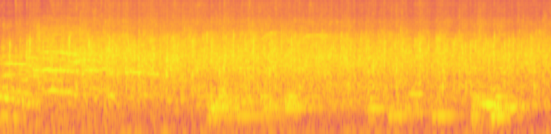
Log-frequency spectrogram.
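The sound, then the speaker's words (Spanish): Faint, steady audience applause at a folk music colloquium, requested in honour of a singer: continuous dense clapping that holds an even level for about eight seconds, with a few voices faintly mixed in. “Así que, de verdad, y muy de corazón, pedí un aplauso enorme.”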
